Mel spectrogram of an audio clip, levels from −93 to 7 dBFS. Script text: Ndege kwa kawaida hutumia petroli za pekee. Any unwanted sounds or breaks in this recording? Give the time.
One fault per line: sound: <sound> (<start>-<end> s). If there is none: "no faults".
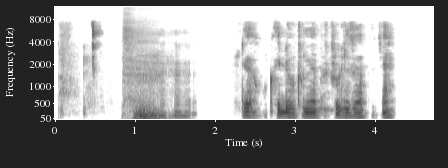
sound: laugh (0.8-1.8 s)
